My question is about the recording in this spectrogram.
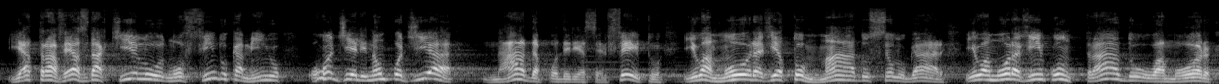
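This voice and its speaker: A man preaches with fervent conviction, his voice sitting high and swinging widely in pitch. The sermon carries the even cadence of a dubbed translation, and a long hall reverb trails behind every phrase. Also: breathy edge.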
